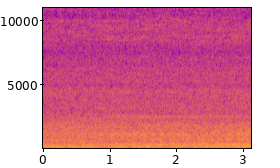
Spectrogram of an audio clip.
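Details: 5500 BTU window air conditioner compressor running on a Samlex 600 W pure sine wave inverter (1000 W surge); steady even drone, no clatter or stalling, battery at about 11.9–12 V under load.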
